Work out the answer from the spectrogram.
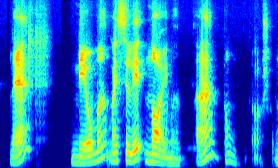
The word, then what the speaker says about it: Neumann: Se escreve Neumann, né? Neumann, mas se lê Neumann.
